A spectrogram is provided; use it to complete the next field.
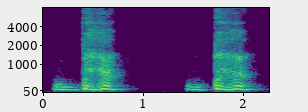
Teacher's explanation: Aspirated sounds. So you you formulate the B, but then you keep the the lips a bit closed and let it give a little explosion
